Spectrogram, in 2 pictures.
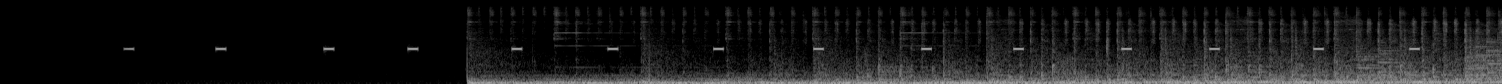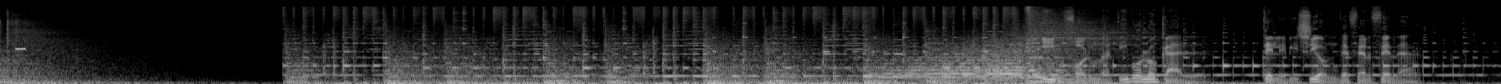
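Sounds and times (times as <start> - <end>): music with heavy bass: 4.7 - 15.3, 17.9 - 26.4
countdown clock beeps: 9.1 - 9.4.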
